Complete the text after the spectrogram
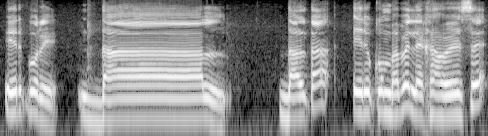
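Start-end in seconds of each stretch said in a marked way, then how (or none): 1.0-2.1 দাল said slowly with a firm heavy d; hard dal. Shown as a demonstration. Teacher shows the hard dal to learners, slow and firm. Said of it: "শক্ত করে উচ্চারণ করব".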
